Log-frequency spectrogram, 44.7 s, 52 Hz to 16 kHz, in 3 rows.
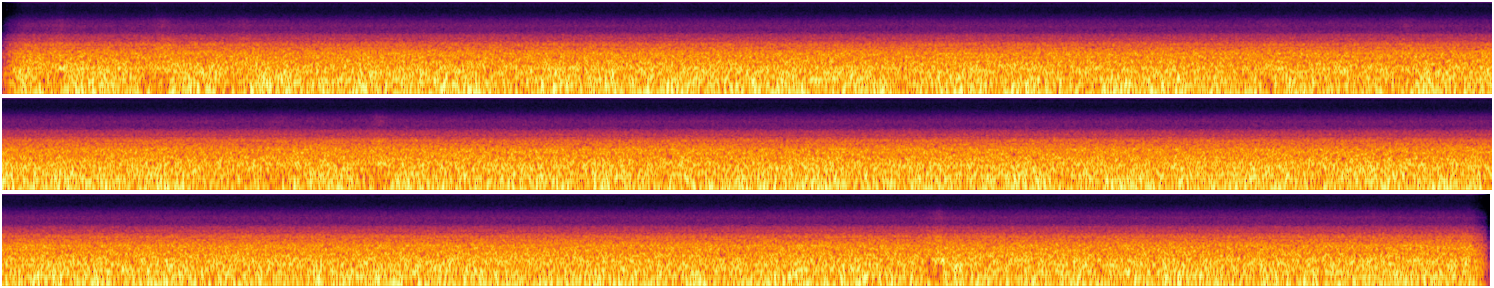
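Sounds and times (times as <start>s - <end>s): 
air conditioner: 0.0s - 44.6s.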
